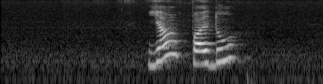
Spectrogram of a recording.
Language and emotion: Russian, neutral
